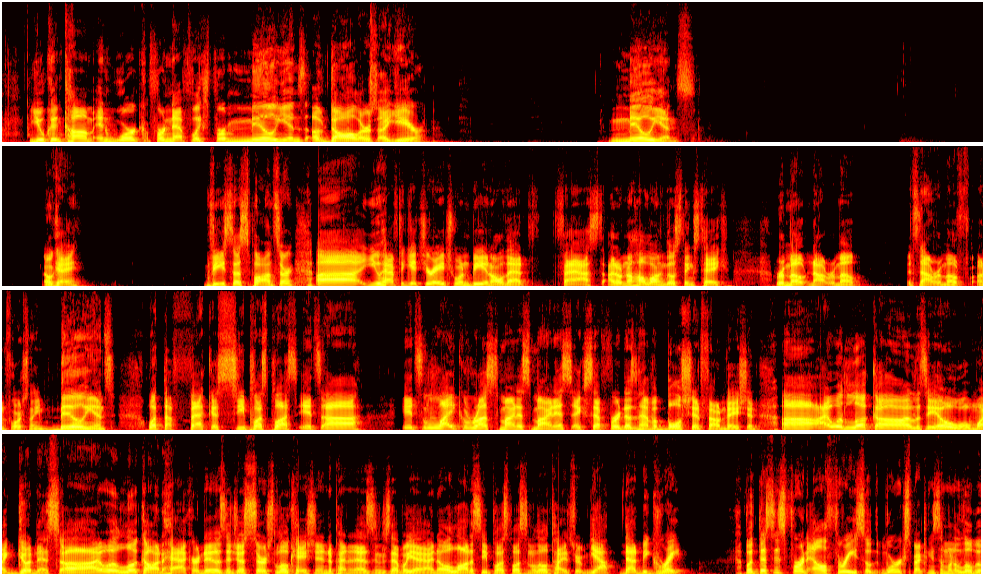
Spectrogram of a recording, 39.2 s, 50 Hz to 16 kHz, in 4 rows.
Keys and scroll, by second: 0.0-0.6 typing.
